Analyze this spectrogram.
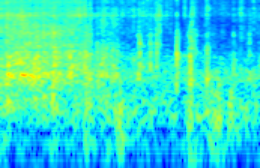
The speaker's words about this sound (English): Cops arrive on the scene to find a pickup truck totally engulfed in flames. There's a man trapped inside. One of the cops uses his baton to smash the window.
